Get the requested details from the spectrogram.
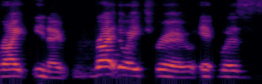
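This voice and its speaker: The woman's voice sits at a fairly high pitch and a moderate pace. The sound is dry and close with no echo. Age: 60s. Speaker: therapy client. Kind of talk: interview. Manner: halting.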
